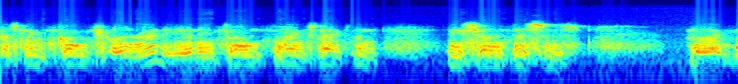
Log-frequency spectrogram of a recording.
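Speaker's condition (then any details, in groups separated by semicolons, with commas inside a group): Throat cancer; survivor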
